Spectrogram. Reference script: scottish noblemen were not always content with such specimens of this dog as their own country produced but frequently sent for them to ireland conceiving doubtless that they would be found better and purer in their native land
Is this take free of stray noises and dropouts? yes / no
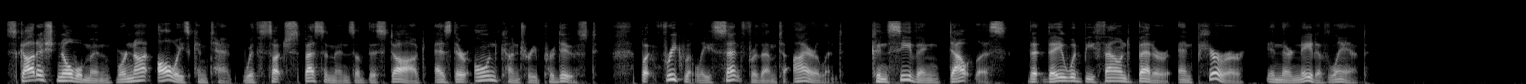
yes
